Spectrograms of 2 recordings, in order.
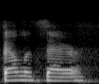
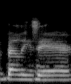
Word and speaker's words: Belizaire: Yeah, I know we're not pronouncing it right, but Ms. Belazar, come on. Go ahead, please. Help us with your name. Please say your name so we all know. Thank you. It's Naika Belizaire.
